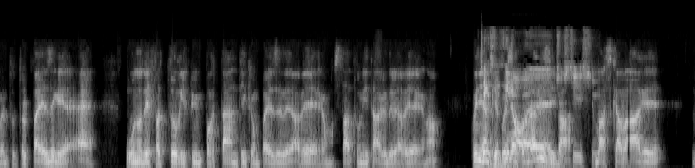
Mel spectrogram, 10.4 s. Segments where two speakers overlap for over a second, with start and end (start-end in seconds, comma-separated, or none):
7.2-9.1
